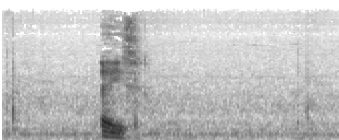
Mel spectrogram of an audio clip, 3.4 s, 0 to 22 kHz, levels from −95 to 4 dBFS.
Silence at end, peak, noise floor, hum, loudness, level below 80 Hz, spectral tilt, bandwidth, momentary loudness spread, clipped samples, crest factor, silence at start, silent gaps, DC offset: 0.3 s; -2 dBFS; -49 dBFS; none; -19 LUFS; -56 dBFS; -4 dB/octave; 16.5 kHz; 27 LU; under 0.1%; 24 dB; 0.1 s; none; under 0.1%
